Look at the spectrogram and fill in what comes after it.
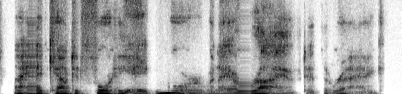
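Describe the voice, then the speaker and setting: Against a quiet background, a man talks at a fairly slow pace. His tone is dark and mellow, somewhat breathy. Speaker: voice actor. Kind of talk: audiobook reading of a horror short story. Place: home room. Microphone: webcam.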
